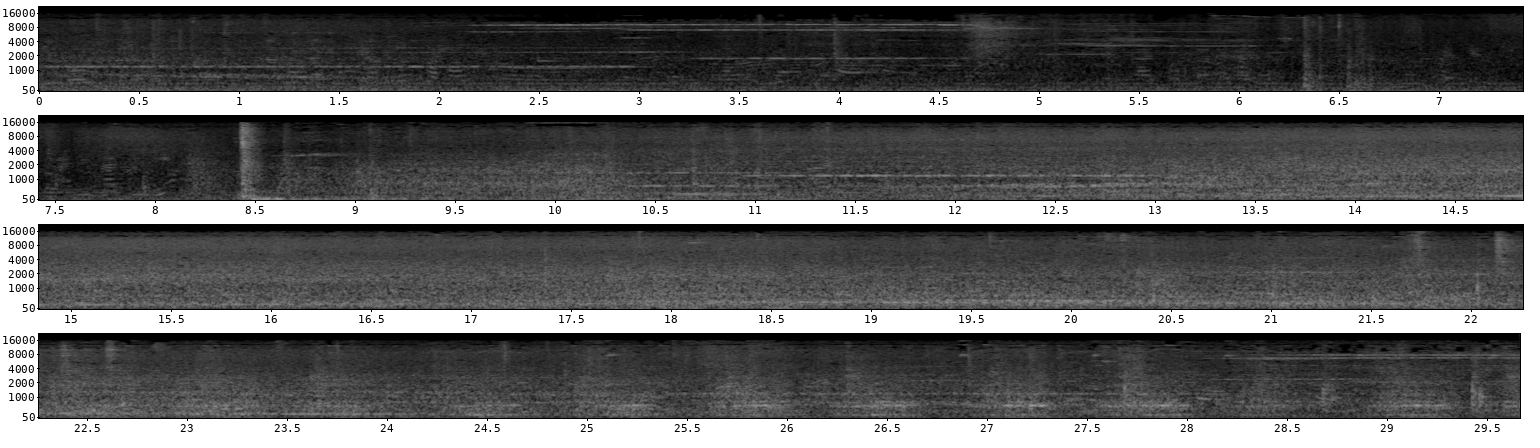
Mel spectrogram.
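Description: An RER commuter train on a line through Gare de Lyon rumbles along steadily, its electric motors whining as the pitch sweeps upward and back down, with faint chatter and clatter in the carriage around.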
